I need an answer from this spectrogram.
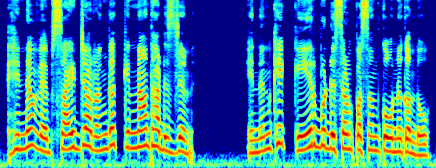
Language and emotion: Sindhi, disgusted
